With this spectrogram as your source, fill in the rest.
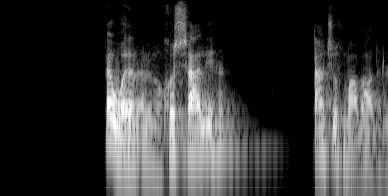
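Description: A man speaks calmly into a close microphone, explaining.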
